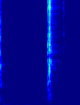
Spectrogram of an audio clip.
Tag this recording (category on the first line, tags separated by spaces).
Sound effects > Other mechanisms, engines, machines
crackle rustle wood percussion strike tink tools foley knock thud metal sfx bop sound oneshot fx shop boom little perc bam bang pop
